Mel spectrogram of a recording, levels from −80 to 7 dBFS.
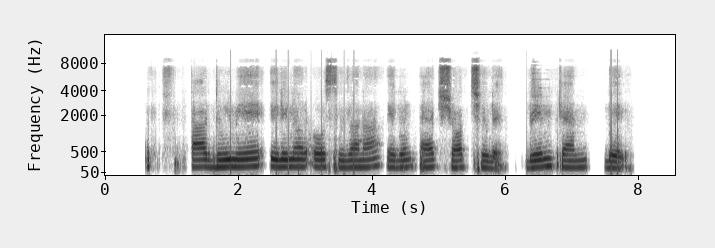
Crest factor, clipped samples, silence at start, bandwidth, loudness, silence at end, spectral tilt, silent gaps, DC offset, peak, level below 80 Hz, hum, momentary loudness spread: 14 dB; under 0.1%; 0.6 s; 9.6 kHz; -13 LUFS; 0.65 s; -6 dB/octave; 6.08-6.25 s, 7.30-7.48 s; under 0.1%; 0 dBFS; -44 dBFS; none; 14 LU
